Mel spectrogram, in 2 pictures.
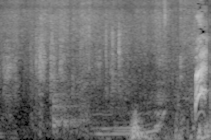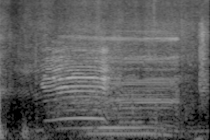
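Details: Cattle being driven home; after loud clattering and shouting, a drawn-out moo with a low steady tone holds for about two seconds, fading quietly.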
